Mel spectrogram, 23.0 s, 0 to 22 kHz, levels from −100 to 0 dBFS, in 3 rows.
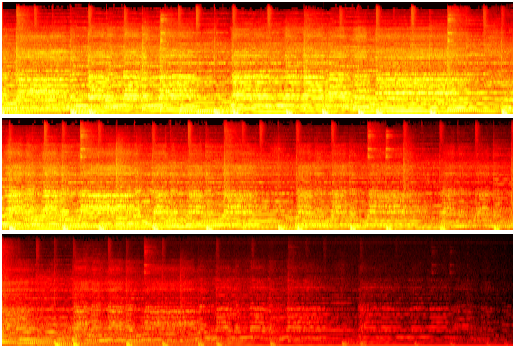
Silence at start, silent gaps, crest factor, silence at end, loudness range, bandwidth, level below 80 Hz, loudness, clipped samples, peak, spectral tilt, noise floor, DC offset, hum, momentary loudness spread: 0 s; none; 18 dB; 4.4 s; 20 LU; 19 kHz; -28 dBFS; -17 LUFS; under 0.1%; 0 dBFS; -5 dB/octave; -66 dBFS; 0.2%; none; 20 LU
